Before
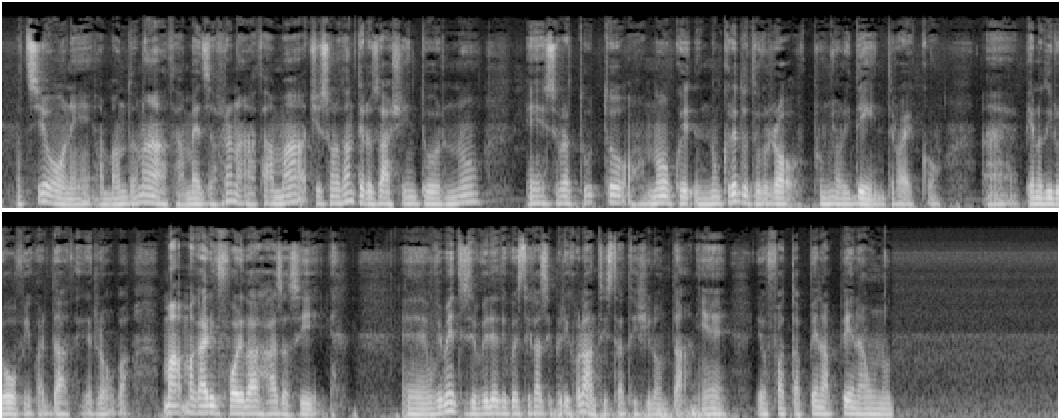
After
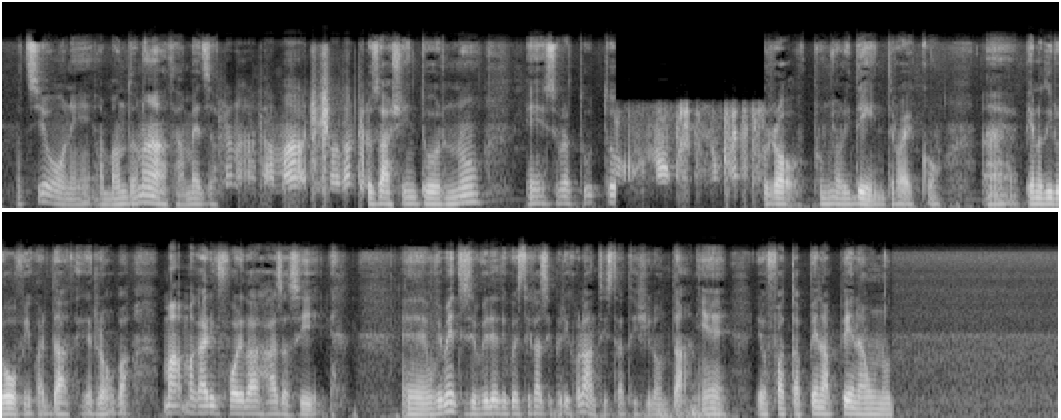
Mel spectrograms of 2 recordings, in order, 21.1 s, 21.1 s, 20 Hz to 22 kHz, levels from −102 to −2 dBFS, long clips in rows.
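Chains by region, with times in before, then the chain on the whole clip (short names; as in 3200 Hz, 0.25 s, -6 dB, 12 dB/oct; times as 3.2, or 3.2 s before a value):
2.15–3.66 steep high-pass 510 Hz 48 dB/oct + sample-rate reducer 11000 Hz + high shelf 2700 Hz -10 dB
6.12–7.62 steep high-pass 620 Hz 96 dB/oct + upward compressor, threshold -37 dBFS + careless resampling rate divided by 8×, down none, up filtered
whole clip: tone controls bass -12 dB, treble +3 dB; AGC gain up to 11 dB; Chebyshev low-pass 9400 Hz, order 6; gain -3.5 dB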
